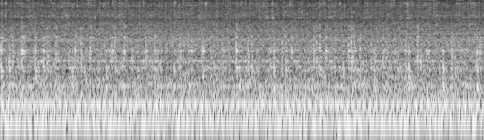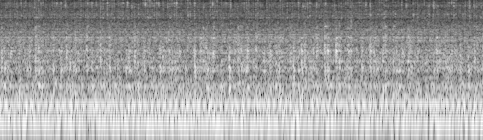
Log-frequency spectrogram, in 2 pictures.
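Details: Wheel hub bearing heard through a mechanic's stethoscope: steady rough droning hum with a low growl running evenly throughout; worn hub bearing noise.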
